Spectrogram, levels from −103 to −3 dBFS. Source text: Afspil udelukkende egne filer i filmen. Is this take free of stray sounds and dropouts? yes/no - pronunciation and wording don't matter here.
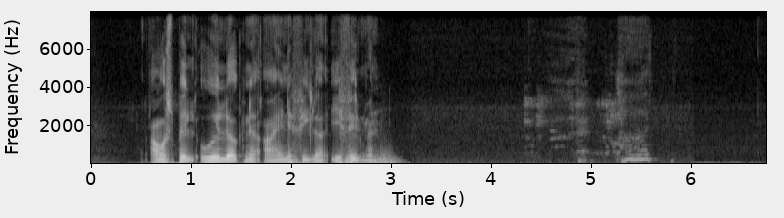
no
